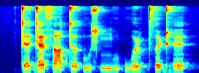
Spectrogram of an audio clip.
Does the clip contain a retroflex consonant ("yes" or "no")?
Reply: yes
